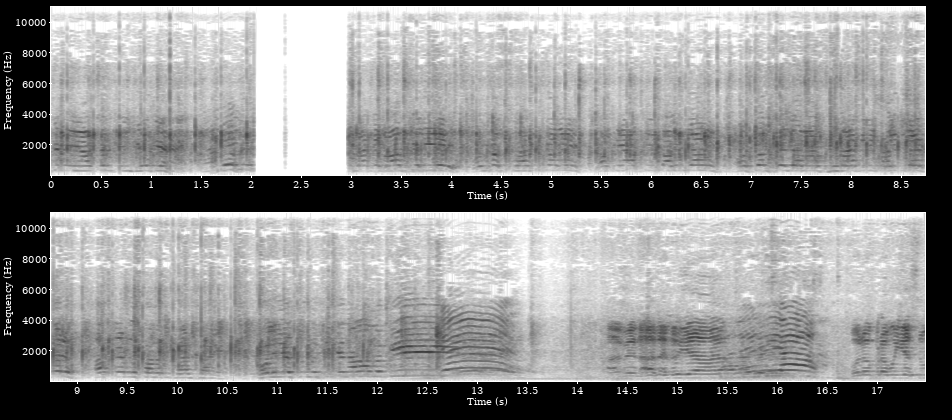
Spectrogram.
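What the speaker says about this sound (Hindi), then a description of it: "एक बार खुदा के दास के लिए जोर से ताली बजाएं" A congregation at Bethel Prayer House in Ludhiana, gathered outdoors on the street, claps loudly and rapidly in sustained applause, with a short break midway and voices and cheers rising above the clapping toward the end.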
